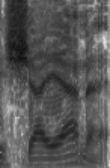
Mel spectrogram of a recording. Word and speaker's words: Cheyenna: um our next guest is cheyana am I pronouncing that correctly is it cheyana yes Chey okay cheyana and as they put it on their Twitter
